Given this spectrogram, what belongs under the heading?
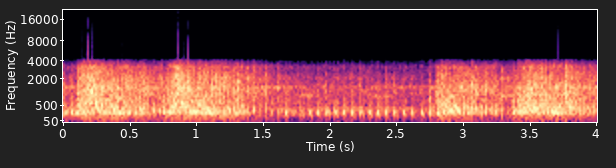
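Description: A potent quad bike engine revs hard in short throttle blips, loud and close, with a rapid idling putter between bursts and no talking.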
